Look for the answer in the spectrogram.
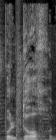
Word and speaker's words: Poldoore: Alors, euh, pour, pour commencer, hein, je, je, lui avais, euh, je lui ai demandé euh, comment se prononçait euh, son nom. Hein, ça se prononce Paul Dor, donc, enfin, lui, il prononce.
